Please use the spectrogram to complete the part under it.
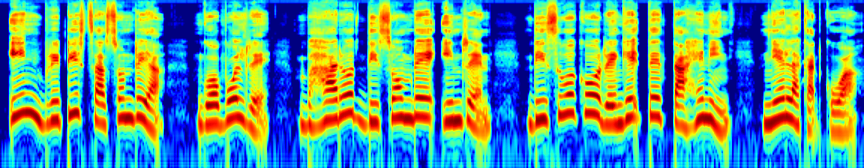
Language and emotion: Santali, neutral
